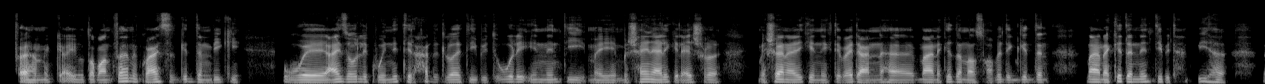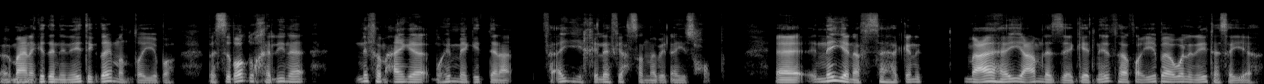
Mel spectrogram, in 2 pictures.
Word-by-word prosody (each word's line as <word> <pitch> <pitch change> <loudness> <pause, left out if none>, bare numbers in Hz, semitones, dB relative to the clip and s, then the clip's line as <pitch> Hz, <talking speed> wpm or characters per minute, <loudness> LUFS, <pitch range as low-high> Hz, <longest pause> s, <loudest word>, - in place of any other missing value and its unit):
فاهمِك 105 +1 +2
أيوه 110 - -2
طبعًا 105 -1 +2
فاهمِك 140 -3 0
وحاسس 120 -2 +5
جدًا 110 -3 -6
بيكِ، 110 -2 -7 0.4
وعايز 105 +3 +4
أقول 120 0 0
لِك 120 -2 -6
وإن 105 +2 -4
أنتِ 125 - -4
لحد 120 - -2
دلوقتي 110 0 -2
بتقولي 115 +2 -4
إن 110 -1 -7
أنتِ 115 +2 -6 0.3
ما 105 - -5
ي 100 0 -3
مش - - -2
هاين 120 -1 +4
عليكِ 110 +2 +3
العِشرة 105 -1 -1 0.4
مش - - 0
هاين 115 -2 +7
عليكِ 110 +1 +1
إنِك 100 -1 -4
تبعدي 105 0 +1
عنها 100 +1 +1
معنى 110 -1 +3
كده 115 +1 -2
إنها 100 -2 0
صاحبتِك 105 +2 -5
جدًا، 110 0 -3 0.4
معنى 115 -2 +6
كده 135 0 +2
إن 120 0 -3
أنتِ 125 0 -3
بتحبيها، 110 0 -6 0.4
معنى 110 -1 +2
كده 120 +1 +2
إن 115 - -4
نيتِك 120 +1 -1
دايمًا 140 -3 +2
طيبة، 95 -2 -7 0.3
بس - - +1
برضو - - +3
خلّينا 125 -2 -2 0.5
نفهم 130 -3 -2
حاجة 120 -1 +2
مهمة 120 +2 -3
جدًا 105 -4 -2 0.3
في - - -8
أي 130 -3 -5
خلاف 115 +1 -3
يحصل 110 -3 -3
ما 95 - -6
بين 100 +1 -6
أي 100 -1 -6
صحاب، - - -5 0.7
آآ 105 0 +6
النية 150 +5 +4
نفسها 105 +1 -2
كانت 115 +1 -5 0.4
معاها 120 +2 +7
هي 130 +2 +2
عاملة 125 -2 +2
إزاي؟ 100 -2 -3
كانت 105 +3 -3
نيتها 125 -3 -1
طيبة 125 +5 -1
والّا 125 0 0
نيتها 115 0 -2
سيئة؟ 95 +1 -4
110 Hz, 175 wpm, -25 LUFS, 105-120 Hz, 0.7 s, هاين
